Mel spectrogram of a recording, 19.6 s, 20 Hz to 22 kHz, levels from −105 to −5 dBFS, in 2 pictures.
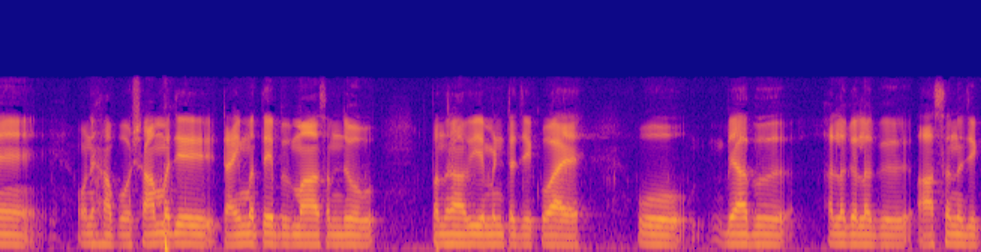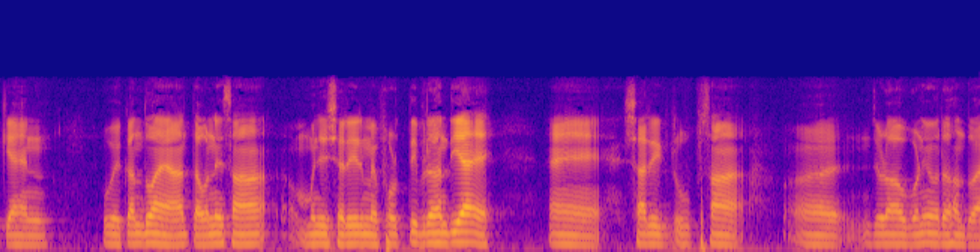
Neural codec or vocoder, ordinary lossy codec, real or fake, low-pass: none; MP3, 64 kbps; real; 7.2 kHz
